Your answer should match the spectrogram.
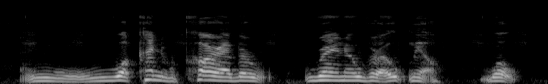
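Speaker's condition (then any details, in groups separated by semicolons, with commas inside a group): Cerebral palsy; cannot walk, crawls to get around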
